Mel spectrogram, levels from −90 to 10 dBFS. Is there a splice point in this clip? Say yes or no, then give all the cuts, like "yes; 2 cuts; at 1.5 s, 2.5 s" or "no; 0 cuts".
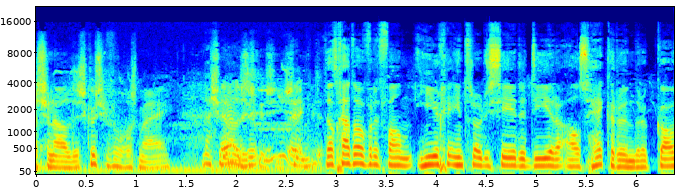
yes; 1 cut; at 3.4 s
